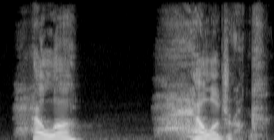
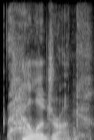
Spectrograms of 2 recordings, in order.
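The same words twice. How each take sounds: First: "hella" stretched slow and leaned on, slowly; drawn-out emphasis. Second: Said in the usual way. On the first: Shown as a demonstration. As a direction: drag out each "hella drunk" slowly for effect.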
